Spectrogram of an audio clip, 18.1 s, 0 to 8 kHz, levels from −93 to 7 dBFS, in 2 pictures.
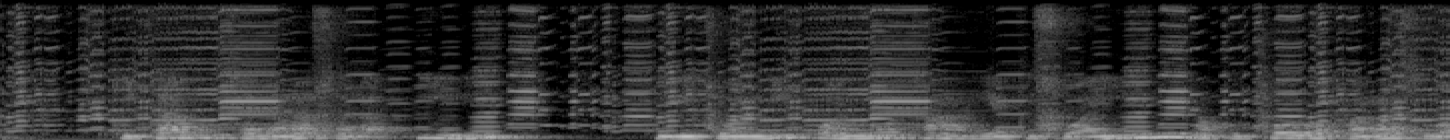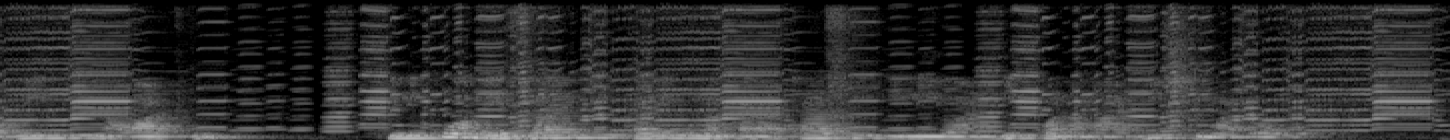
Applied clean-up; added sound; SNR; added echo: none; Harmonica; 12 dB; reverberation time 0.9 s.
